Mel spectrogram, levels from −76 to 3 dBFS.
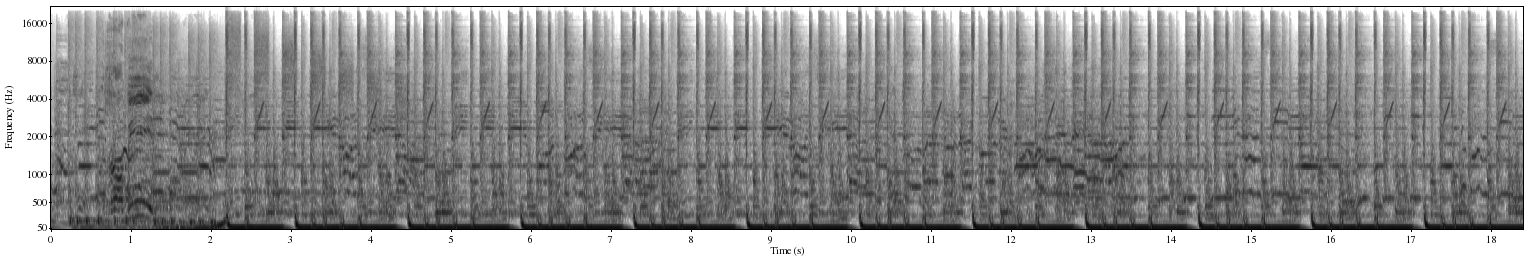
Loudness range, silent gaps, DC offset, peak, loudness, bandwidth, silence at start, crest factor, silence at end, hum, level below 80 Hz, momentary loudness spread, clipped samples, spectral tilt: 0 LU; none; under 0.1%; 0 dBFS; -7 LUFS; over 20 kHz; 0 s; 4 dB; 0 s; none; -6 dBFS; 2 LU; 0.8%; -3.5 dB/octave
